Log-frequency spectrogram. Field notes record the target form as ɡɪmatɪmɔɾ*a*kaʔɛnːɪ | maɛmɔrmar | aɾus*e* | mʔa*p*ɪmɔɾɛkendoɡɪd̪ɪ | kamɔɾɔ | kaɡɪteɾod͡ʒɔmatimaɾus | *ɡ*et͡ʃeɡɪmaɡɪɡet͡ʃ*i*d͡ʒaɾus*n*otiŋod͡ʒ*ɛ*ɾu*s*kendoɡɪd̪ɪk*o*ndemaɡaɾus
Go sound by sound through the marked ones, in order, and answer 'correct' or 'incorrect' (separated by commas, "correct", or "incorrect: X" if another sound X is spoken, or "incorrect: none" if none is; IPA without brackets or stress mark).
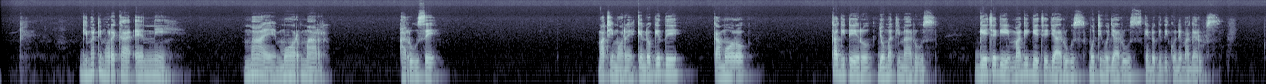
incorrect: ɛ, correct, incorrect: t, correct, incorrect: e, incorrect: m, incorrect: a, correct, correct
